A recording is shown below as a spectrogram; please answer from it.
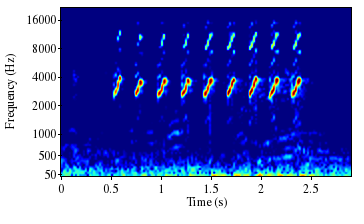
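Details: Olive-backed tailorbird song used as a lure for trapping and to prompt singing: nine sharp, bright notes, each rising quickly, given in an even, fast series about four per second over a quiet background.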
